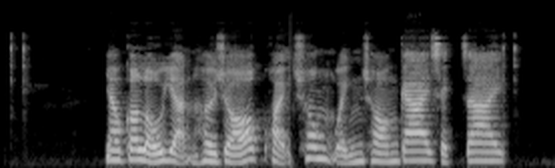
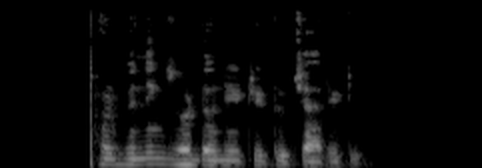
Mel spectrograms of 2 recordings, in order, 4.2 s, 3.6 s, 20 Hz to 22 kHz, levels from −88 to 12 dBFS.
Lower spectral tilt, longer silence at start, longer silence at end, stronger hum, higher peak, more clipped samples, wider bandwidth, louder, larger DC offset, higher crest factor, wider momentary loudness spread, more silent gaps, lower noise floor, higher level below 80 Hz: second, -3.5 dB/octave vs -5.5 dB/octave; about the same, 0.8 s vs 0.75 s; second, 0.4 s vs 0.9 s; neither; first, -2 dBFS vs -22 dBFS; neither; second, 10 kHz vs 16.5 kHz; first, -17 LUFS vs -41 LUFS; neither; about the same, 18 dB vs 20 dB; second, 7 LU vs 17 LU; neither; second, -73 dBFS vs under -90 dBFS; about the same, -68 dBFS vs -70 dBFS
